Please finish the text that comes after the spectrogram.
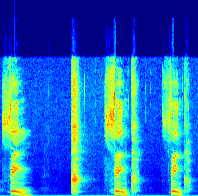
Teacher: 자는 혀끝을 깨무는 소리이고 무성음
